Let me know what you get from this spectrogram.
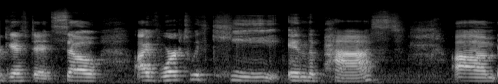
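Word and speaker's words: Quay: so I've worked with key in the past um it's spelled Quake it's spelled q-u-a-y but after working with the brand it's like it's pronounced key and um I worked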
